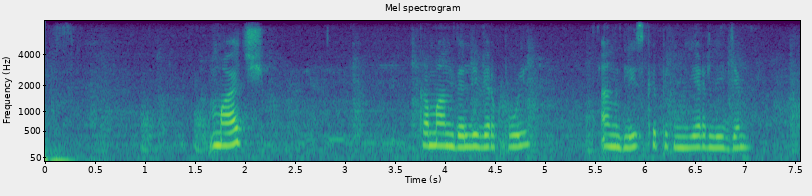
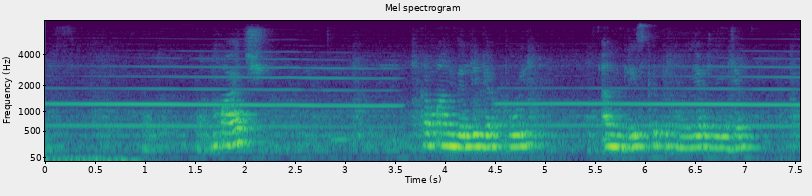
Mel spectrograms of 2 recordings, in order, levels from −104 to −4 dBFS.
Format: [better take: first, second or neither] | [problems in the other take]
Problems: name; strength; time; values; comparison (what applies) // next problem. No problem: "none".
first | background sound (Wind instrument, woodwind instrument); 15 dB below the speech // room echo; dies away in 0.6 s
